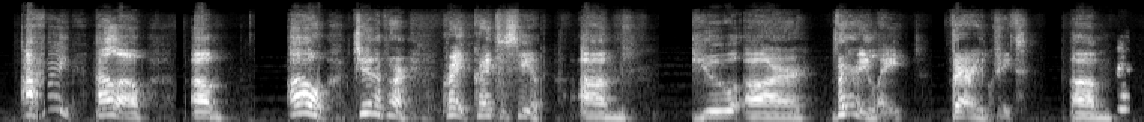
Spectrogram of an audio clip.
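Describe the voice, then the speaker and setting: Long, frequent pauses break up a put-on character voice. It moves at a fairly slow pace. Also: man, high pitch for a man. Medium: actual play. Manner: hesitant, filler-heavy, chipper.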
